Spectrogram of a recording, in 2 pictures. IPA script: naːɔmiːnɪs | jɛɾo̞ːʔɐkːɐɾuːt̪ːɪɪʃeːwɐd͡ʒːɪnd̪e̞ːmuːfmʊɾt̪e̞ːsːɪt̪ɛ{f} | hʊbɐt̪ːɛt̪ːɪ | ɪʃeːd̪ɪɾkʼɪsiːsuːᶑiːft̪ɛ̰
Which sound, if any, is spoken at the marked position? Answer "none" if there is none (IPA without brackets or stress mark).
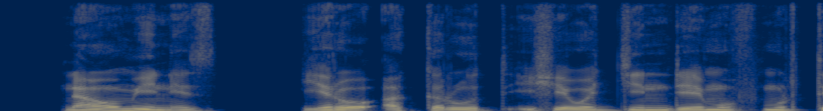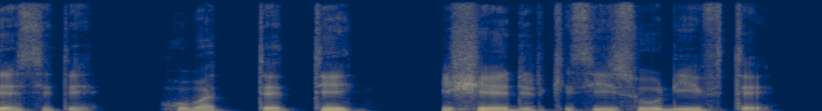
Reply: none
